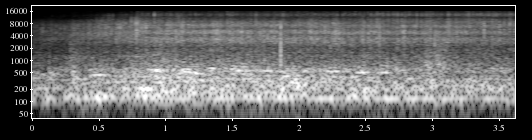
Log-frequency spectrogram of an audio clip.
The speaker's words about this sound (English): And it all comes out on the steaming hot platter. The whole thing smokes up the room and crackles as it comes towards the table.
